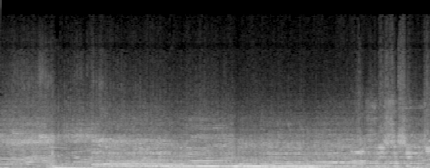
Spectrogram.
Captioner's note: dinosaur roar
